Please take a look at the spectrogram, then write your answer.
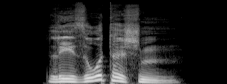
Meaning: strong dative masculine/neuter singular of lesothisch
- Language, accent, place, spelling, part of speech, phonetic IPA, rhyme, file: German, Germany, Berlin, lesothischem, adjective, [leˈzoːtɪʃm̩], -oːtɪʃm̩, De-lesothischem.ogg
